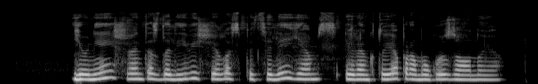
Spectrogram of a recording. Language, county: Lithuanian, Vilnius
